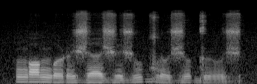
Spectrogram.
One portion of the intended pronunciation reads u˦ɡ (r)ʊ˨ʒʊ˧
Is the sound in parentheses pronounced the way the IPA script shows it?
no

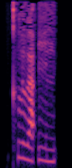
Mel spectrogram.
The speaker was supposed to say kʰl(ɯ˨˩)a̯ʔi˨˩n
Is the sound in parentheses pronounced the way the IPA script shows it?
yes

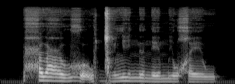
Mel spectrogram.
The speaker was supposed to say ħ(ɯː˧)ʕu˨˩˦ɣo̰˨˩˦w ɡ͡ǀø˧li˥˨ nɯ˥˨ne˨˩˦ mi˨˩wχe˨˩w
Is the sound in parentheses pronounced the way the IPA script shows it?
no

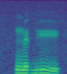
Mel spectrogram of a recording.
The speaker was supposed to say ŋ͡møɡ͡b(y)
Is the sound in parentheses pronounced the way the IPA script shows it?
yes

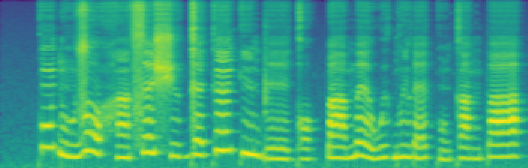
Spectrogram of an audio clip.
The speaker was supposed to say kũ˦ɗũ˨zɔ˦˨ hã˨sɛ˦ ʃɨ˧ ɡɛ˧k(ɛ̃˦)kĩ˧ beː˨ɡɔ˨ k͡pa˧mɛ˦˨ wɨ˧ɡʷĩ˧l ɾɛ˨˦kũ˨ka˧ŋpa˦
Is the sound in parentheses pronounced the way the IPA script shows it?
yes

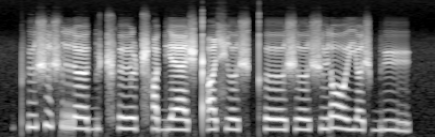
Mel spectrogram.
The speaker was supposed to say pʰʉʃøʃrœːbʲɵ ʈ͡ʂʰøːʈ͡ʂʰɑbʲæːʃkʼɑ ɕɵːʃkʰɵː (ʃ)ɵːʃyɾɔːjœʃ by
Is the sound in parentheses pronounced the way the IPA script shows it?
yes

